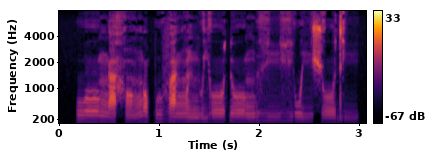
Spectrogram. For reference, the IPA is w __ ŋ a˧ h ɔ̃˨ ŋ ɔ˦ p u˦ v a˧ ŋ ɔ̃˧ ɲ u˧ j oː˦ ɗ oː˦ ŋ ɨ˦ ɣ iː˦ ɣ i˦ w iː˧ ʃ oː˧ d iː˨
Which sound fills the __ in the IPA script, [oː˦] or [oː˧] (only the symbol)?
oː˦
